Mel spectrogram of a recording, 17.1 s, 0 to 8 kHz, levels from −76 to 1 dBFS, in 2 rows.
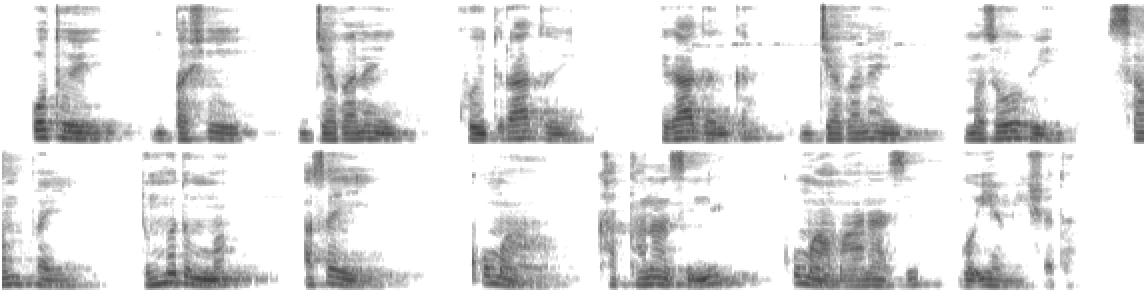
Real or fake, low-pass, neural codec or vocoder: real; 7.2 kHz; none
